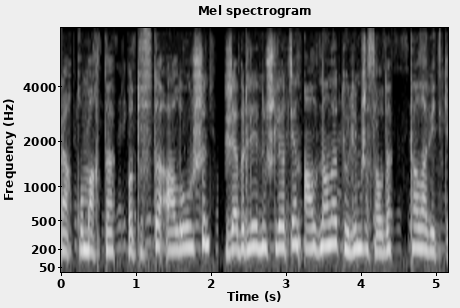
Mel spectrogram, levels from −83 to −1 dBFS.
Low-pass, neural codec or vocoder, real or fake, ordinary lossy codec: none; none; real; none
